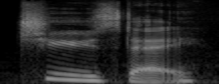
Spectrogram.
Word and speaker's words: Tuesday: How do you say Tuesday in British English? Tuesday. The CH.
